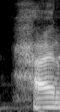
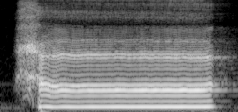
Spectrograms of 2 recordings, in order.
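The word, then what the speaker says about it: ح: হা হরফটি উচ্চারিত হবে কণ্ঠনালীর মধ্যখান হতে। গলা চিপে ধরে আপনি উচ্চারণ করুন। আপনারা আমার সাথে বলুন হ্যাঁ।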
